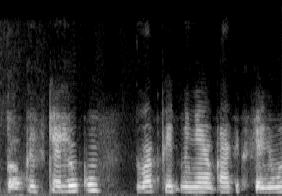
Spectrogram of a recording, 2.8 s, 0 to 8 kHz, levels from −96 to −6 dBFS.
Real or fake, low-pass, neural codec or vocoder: fake; 7.2 kHz; codec, 44.1 kHz, 1.7 kbps, Pupu-Codec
